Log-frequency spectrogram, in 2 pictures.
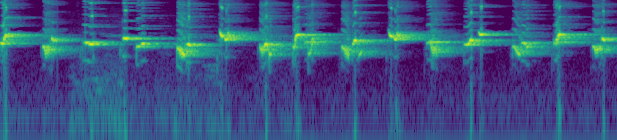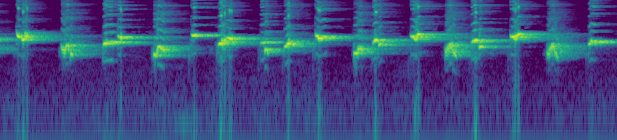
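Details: Fast, persistent yellow-vented bulbul song with long breath and easily copied phrasing: bright whistled notes in a steady stream of about three or four per second, alternating slightly higher and lower, nothing else audible.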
